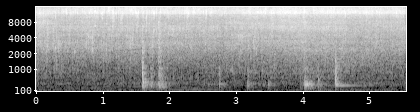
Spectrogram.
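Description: Chopped tomatoes sizzle steadily in a hot pan for lunch, with a few scraping and clinking stirs of a utensil breaking the constant frying hiss.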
